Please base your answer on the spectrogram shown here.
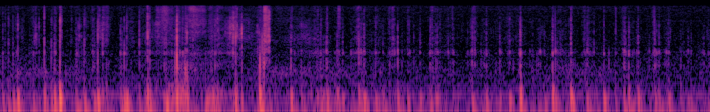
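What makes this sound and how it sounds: A purple hardcover notebook with a barcode price sticker, a solid paper block, is held near the mic and tapped and scratched with long nails. The result is a dense run of quick, dull, low-heavy taps mixed with short dry scratching and crinkly bursts, each dying away almost at once.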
